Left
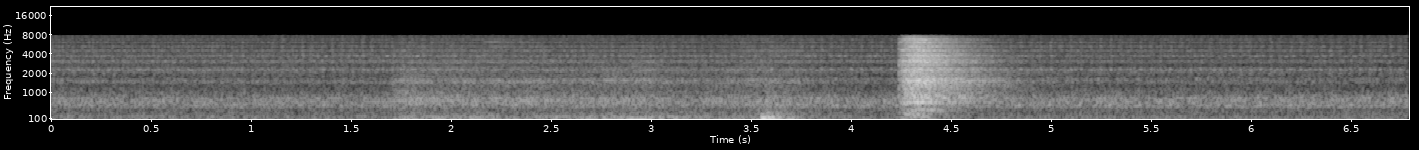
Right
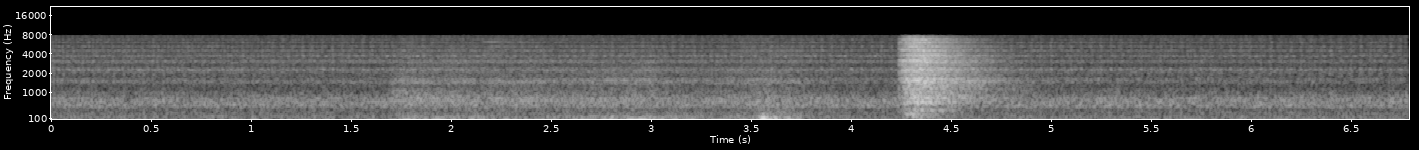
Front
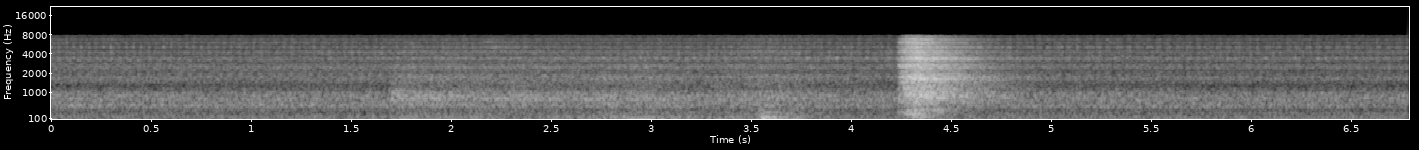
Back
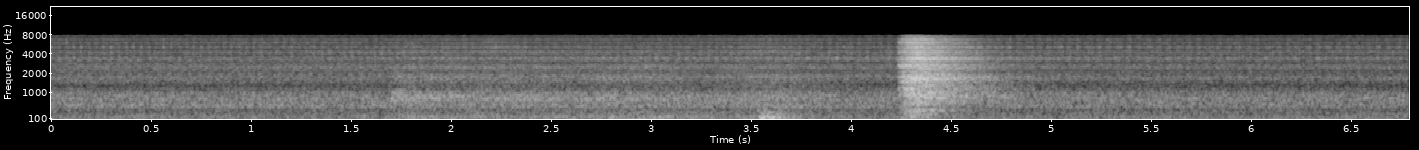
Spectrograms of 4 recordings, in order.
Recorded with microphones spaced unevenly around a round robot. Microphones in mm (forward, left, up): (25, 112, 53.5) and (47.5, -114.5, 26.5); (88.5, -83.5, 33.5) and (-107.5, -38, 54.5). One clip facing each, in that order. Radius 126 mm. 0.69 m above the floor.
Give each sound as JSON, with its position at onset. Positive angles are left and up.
{"t": 1.7, "sound": "keys jangling", "azimuth_deg": -120, "distance_m": 1.3}
{"t": 4.2, "sound": "tearing paper", "azimuth_deg": 140, "distance_m": 1.0}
